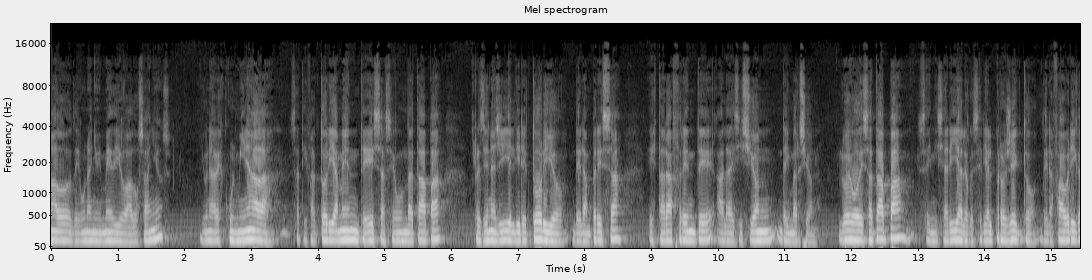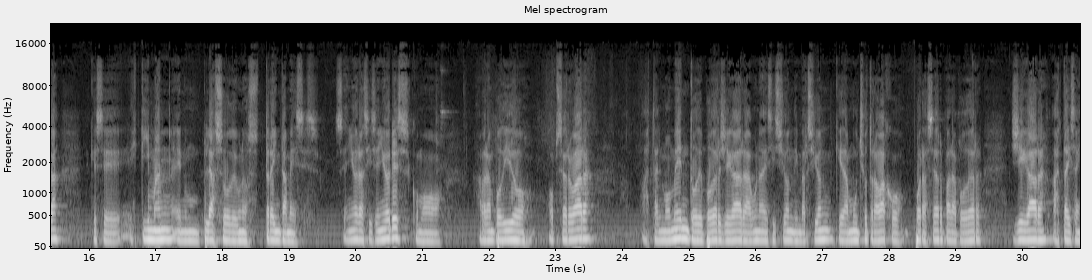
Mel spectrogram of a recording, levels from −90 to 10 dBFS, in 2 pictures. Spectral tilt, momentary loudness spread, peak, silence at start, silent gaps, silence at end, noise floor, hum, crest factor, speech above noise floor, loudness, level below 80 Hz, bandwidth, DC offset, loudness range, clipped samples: -7 dB/octave; 13 LU; 0 dBFS; 0 s; none; 0 s; -40 dBFS; none; 12 dB; 27 dB; -14 LUFS; -40 dBFS; 12.5 kHz; under 0.1%; 3 LU; under 0.1%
